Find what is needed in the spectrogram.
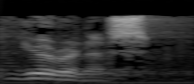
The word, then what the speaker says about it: Uranus: And he and others had been looking at the planet, I'm going to pronounce it Uranus.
